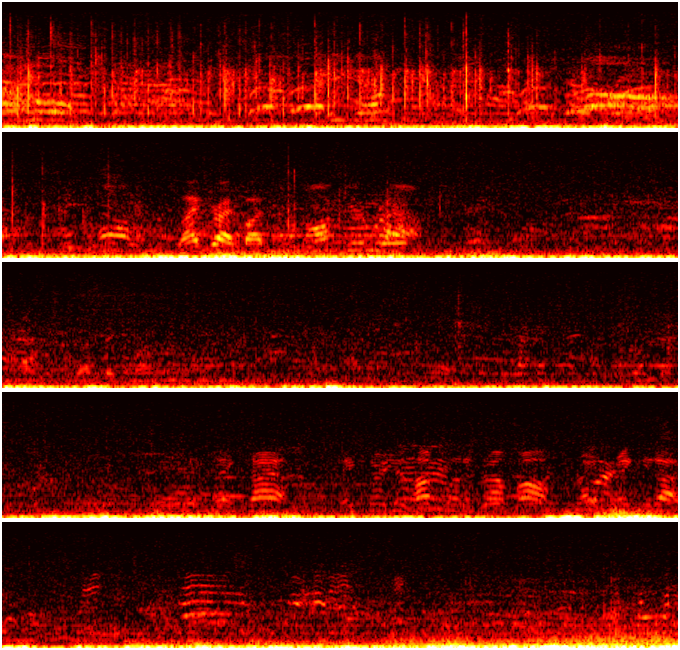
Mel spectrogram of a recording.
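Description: Young men shout and call out in the distance across an open field.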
